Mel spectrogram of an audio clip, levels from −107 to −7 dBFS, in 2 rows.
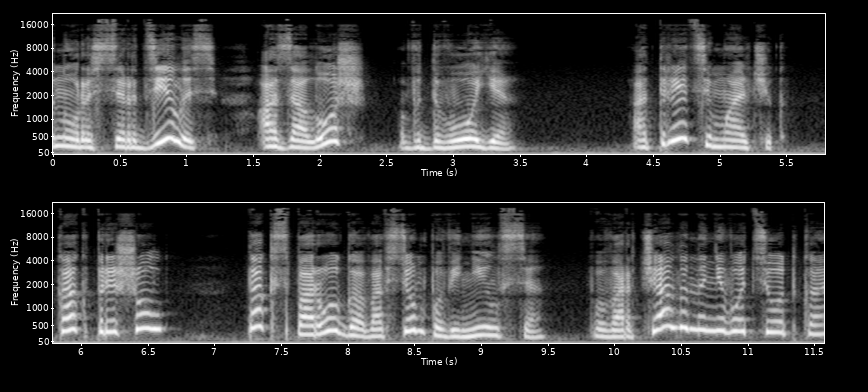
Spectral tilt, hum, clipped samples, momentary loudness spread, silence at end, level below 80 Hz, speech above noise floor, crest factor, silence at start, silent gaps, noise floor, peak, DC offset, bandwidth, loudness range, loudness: -5.5 dB/octave; none; under 0.1%; 15 LU; 0 s; -62 dBFS; 41 dB; 14 dB; 0 s; none; -57 dBFS; -2 dBFS; 0.5%; 12.5 kHz; 3 LU; -16 LUFS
